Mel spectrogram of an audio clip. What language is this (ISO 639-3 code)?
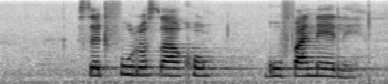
ssw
